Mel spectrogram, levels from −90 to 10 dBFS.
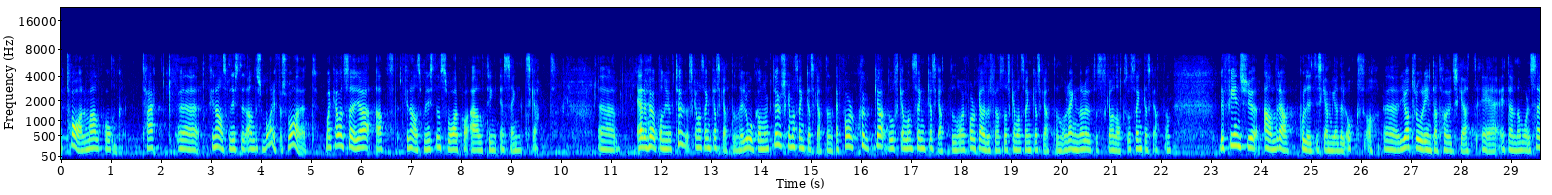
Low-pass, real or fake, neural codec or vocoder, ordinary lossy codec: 7.2 kHz; fake; codec, 16 kHz, 4.8 kbps, FACodec; none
